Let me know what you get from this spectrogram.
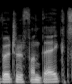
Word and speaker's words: Virgil van Dijk: Und beim FC Liverpool kehrt wiederum Virgil van Dijk zurück, der ja ein sehr guter Innenverteidiger ist.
